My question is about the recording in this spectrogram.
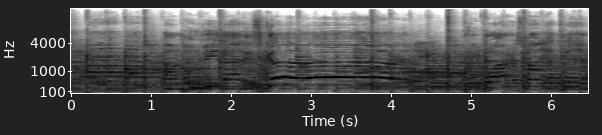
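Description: Acoustic guitars strummed in a steady rhythm under a singing voice, which holds one long note in the middle.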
